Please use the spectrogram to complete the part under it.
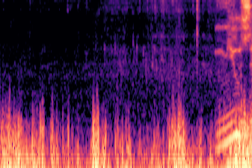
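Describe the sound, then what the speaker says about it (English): Wind blowing outdoors, gusty low rumbling buffets on the microphone that rise and fall across the clip, with a voice speaking near the end. "I know it's a little windy"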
